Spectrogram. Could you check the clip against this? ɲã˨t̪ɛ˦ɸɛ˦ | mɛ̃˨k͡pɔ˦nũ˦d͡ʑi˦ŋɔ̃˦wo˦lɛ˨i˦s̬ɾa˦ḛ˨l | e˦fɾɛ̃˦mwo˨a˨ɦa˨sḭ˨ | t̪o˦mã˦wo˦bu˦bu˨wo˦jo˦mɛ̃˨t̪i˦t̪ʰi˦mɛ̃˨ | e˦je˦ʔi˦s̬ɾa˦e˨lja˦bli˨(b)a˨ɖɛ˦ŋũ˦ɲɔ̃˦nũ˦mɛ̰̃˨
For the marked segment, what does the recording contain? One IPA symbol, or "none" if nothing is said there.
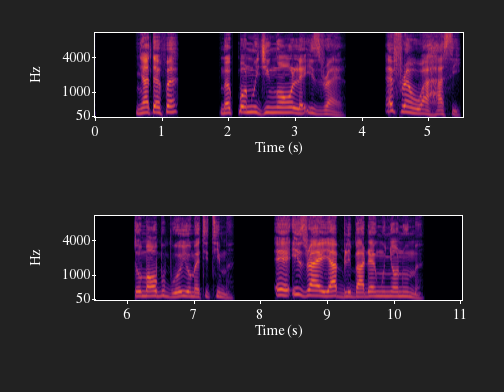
b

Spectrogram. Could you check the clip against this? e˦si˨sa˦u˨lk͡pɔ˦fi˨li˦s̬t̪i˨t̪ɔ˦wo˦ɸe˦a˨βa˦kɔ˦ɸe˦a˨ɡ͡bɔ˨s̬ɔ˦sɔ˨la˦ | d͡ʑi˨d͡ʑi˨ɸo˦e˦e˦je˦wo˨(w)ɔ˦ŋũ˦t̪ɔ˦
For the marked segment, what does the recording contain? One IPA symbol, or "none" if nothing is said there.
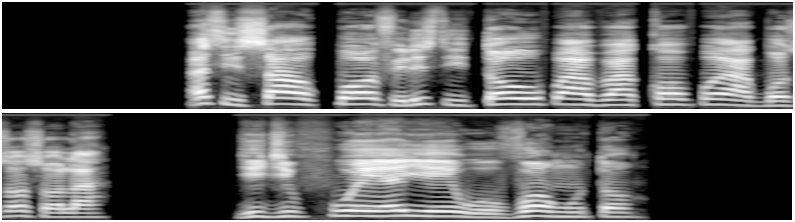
v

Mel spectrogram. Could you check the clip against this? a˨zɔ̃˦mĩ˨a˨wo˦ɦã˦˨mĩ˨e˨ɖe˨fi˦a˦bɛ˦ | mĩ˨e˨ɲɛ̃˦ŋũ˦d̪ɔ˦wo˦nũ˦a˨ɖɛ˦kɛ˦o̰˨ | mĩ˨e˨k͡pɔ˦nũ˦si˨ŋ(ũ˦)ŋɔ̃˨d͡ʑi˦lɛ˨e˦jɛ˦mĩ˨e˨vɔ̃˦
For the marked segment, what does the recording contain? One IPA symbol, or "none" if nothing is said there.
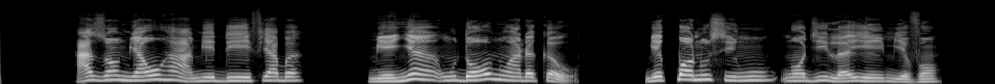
ũ˦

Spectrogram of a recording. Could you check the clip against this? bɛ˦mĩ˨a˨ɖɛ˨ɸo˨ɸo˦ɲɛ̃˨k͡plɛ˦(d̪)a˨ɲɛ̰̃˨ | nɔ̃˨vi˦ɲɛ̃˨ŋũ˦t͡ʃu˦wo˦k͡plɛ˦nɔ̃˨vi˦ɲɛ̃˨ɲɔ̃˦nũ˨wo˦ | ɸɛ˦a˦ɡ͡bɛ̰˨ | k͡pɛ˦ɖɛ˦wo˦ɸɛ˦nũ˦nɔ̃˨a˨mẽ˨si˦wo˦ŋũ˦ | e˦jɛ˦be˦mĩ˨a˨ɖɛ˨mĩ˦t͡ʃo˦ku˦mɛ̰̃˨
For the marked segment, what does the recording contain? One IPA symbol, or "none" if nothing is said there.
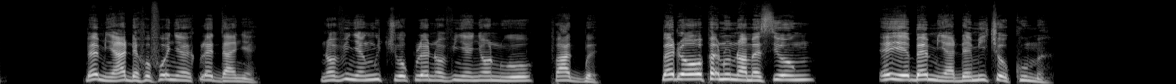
d̪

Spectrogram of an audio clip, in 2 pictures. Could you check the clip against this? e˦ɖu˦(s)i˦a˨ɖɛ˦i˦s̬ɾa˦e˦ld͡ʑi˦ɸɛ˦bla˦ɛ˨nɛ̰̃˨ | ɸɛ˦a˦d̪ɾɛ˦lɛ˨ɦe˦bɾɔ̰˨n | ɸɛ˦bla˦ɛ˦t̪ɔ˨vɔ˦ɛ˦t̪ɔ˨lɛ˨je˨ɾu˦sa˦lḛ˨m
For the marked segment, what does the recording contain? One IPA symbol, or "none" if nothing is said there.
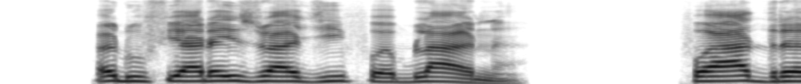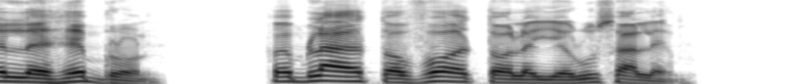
f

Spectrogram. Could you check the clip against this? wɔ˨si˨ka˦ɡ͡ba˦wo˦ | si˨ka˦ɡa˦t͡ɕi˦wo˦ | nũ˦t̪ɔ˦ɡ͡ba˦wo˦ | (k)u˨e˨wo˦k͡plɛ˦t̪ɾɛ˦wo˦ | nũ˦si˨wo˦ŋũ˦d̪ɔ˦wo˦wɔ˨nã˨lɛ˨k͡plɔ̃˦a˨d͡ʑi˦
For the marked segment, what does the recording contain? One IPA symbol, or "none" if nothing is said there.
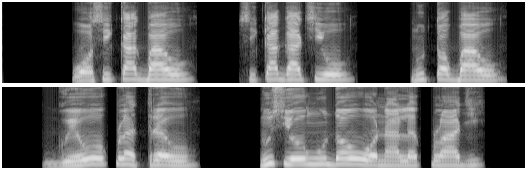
ɡ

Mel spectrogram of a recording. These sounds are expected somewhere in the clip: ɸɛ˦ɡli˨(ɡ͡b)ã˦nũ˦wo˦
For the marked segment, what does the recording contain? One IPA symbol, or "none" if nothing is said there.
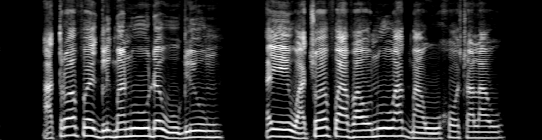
ɡ͡b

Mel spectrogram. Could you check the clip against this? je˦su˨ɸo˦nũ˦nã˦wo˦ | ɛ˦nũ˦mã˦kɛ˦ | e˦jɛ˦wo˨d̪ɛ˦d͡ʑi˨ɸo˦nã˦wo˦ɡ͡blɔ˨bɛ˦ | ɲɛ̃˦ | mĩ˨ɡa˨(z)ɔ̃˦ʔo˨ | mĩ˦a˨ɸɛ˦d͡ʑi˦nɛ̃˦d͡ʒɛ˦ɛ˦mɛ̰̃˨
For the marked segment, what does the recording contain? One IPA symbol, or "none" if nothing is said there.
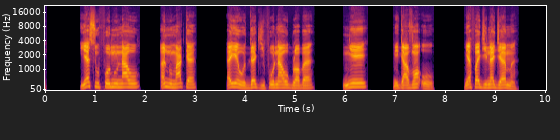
v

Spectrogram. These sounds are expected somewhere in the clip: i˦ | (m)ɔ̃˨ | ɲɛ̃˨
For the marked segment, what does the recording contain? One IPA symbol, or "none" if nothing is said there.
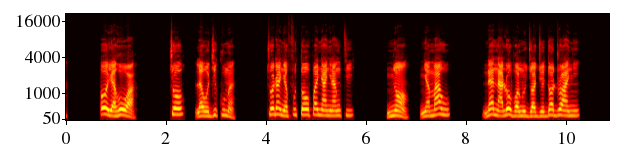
ɲ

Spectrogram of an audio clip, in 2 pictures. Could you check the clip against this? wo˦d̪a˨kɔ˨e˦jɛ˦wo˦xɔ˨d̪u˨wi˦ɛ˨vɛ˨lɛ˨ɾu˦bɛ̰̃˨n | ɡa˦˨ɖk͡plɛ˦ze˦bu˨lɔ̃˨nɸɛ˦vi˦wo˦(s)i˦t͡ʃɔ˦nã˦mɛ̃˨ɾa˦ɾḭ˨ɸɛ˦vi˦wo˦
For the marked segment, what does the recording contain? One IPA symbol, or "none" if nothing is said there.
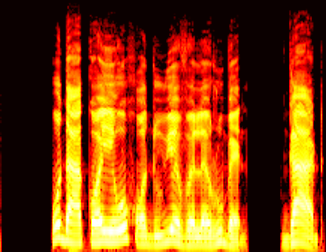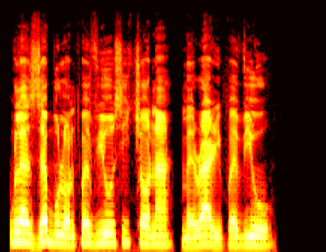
s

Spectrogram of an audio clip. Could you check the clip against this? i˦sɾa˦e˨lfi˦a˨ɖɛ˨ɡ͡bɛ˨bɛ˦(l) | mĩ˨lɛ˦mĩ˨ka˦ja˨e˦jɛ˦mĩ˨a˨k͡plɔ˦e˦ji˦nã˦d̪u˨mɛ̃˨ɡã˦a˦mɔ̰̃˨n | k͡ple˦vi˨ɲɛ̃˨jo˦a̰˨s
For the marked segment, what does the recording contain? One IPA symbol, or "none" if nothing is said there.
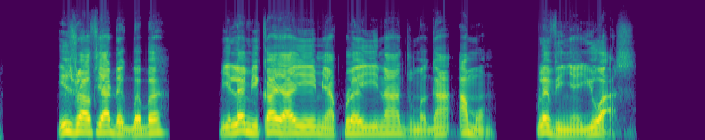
none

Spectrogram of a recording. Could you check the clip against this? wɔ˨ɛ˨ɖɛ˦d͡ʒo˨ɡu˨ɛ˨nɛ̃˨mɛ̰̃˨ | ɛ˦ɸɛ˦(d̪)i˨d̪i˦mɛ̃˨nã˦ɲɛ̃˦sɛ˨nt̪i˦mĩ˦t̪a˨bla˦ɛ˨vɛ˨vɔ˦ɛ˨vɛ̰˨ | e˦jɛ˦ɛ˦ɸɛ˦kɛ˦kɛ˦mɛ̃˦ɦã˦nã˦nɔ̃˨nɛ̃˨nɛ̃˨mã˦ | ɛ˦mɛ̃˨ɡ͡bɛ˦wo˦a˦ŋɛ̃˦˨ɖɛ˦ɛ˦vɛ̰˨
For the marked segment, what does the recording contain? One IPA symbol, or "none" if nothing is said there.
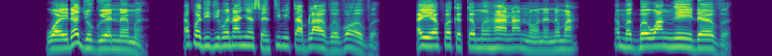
d̪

